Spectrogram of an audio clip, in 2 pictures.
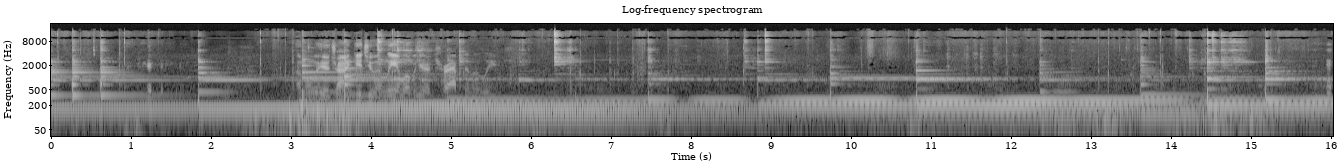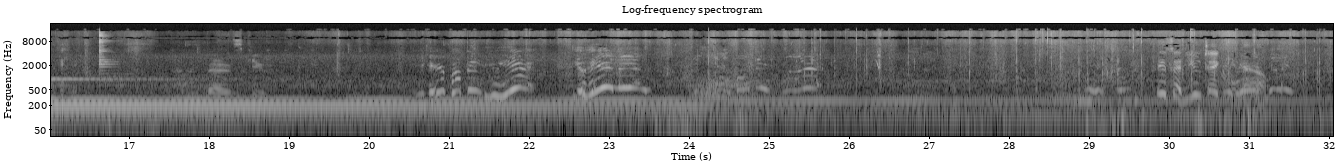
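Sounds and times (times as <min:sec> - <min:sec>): tubular chimes struck with mallet: 0:00.0 - 0:32.0.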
